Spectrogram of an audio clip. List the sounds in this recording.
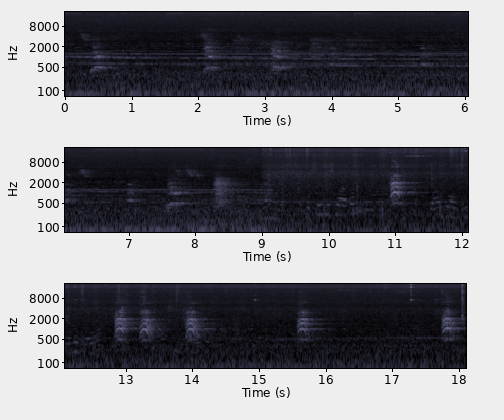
dog barking or whining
